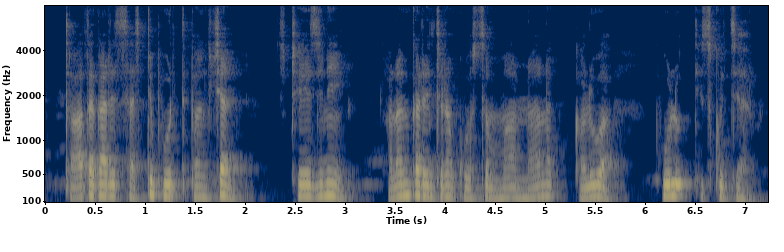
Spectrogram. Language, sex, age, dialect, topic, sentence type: Telugu, male, 25-30, Central/Coastal, agriculture, statement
